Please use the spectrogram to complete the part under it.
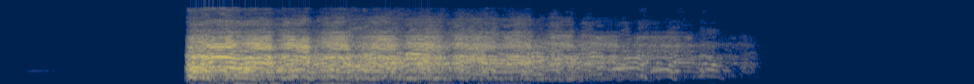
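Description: A young woman laughs and cheers loudly close by.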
